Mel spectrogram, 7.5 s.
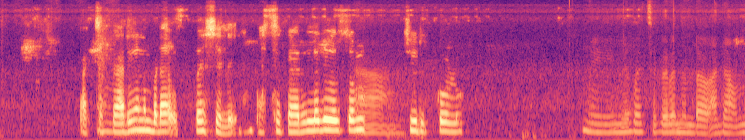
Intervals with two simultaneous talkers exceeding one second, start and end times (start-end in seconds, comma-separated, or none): none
